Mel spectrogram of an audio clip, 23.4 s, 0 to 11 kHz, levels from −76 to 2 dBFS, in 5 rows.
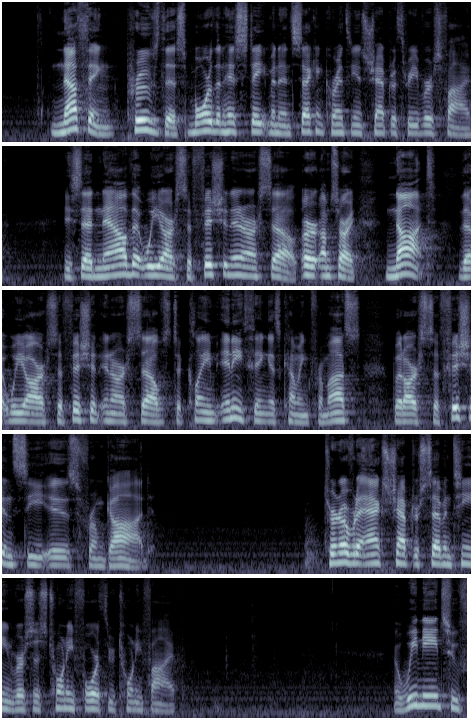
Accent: American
